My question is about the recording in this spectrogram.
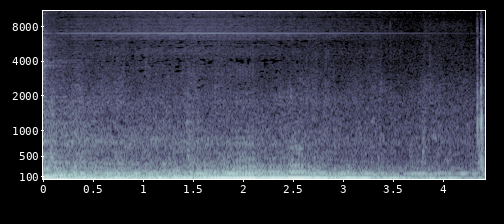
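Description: A deep bass rumble from a promo video's soundtrack, the kind of cinematic swell that closes an advert. It builds to a peak about two and a half seconds in and then fades away, with a faint steady high whine above it.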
